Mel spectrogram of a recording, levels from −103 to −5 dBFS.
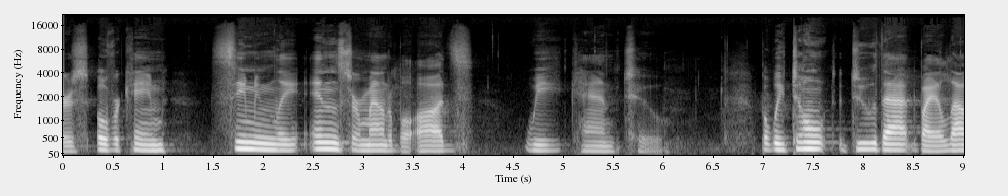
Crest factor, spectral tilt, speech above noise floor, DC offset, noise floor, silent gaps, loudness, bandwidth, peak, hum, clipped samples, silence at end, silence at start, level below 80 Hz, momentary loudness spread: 16 dB; -7.5 dB/octave; 44 dB; under 0.1%; -63 dBFS; none; -20 LUFS; 11 kHz; -4 dBFS; none; under 0.1%; 0 s; 0 s; -66 dBFS; 18 LU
